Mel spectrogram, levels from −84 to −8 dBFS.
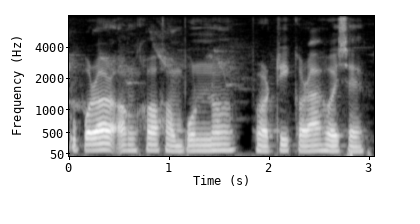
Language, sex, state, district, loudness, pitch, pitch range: Assamese, male, Assam, Hailakandi, -16 LUFS, 120 Hz, 110-125 Hz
